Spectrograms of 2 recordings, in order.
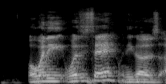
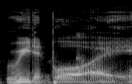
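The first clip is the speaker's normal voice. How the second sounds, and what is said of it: Put-on deep voice. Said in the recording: “he's got that deep voice ... I got a deep voice. I do. You've not heard me do loads of deep voices”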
